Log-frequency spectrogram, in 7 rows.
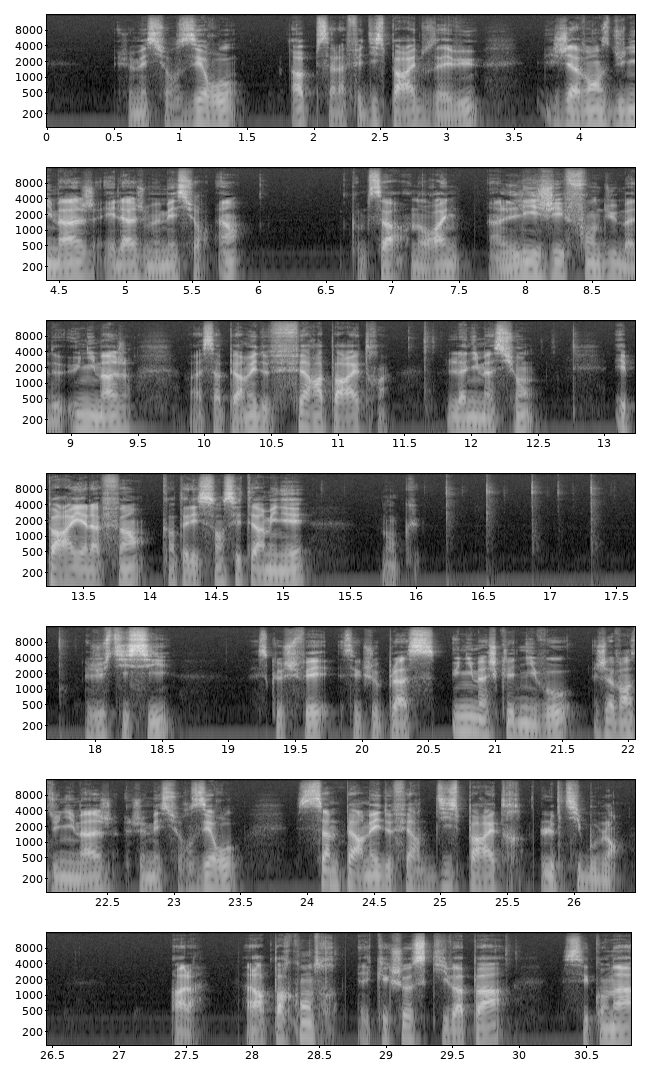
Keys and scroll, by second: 4.1 Right, 11.6 space, 15.3 Right, 16.9 Left, 21.7 Right, 25.9 space, 27.8 space, 29.1 space.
